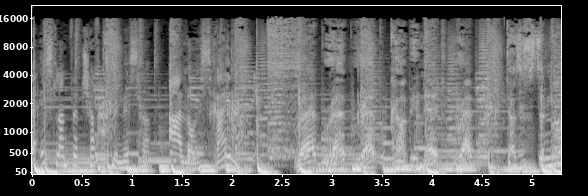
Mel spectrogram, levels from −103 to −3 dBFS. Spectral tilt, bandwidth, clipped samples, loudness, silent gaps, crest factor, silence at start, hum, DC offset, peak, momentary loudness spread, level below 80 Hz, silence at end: -4.5 dB/octave; 17 kHz; under 0.1%; -20 LUFS; none; 12 dB; 0 s; none; under 0.1%; -8 dBFS; 2 LU; -26 dBFS; 0 s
